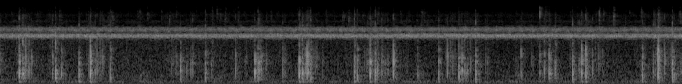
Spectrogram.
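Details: Grass insects chirp steadily on an early autumn night while footsteps crunch along at a quick, uneven pace over the high continuous insect drone.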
